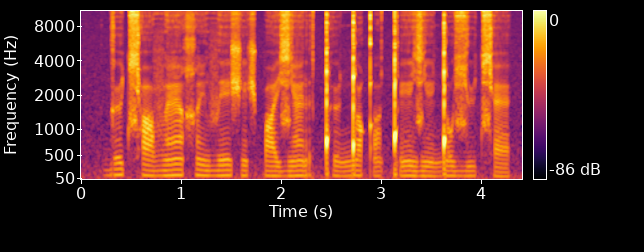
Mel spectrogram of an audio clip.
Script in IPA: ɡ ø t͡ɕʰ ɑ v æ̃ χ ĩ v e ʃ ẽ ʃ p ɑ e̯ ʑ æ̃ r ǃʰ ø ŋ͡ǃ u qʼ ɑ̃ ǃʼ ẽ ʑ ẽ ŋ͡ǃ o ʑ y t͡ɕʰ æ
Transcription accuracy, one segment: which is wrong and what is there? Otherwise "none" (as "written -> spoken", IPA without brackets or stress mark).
none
